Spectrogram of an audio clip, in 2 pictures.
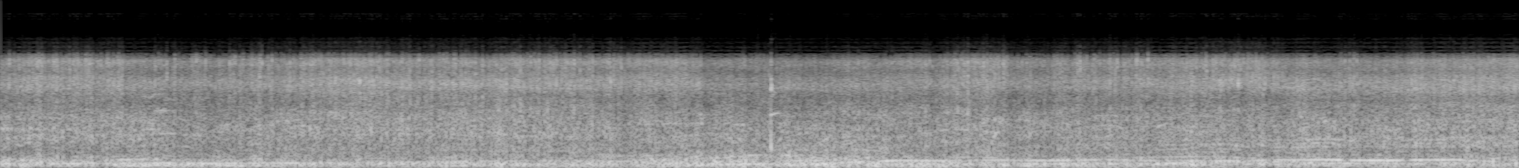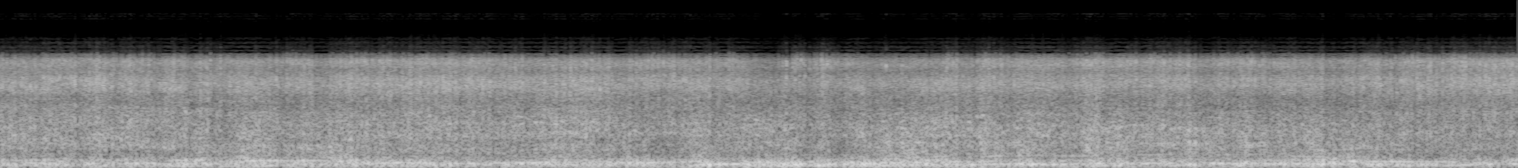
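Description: Several demolition derby cars' engines running and revving together in a steady, dense din, their pitches rising and falling as the cars drive and ram each other.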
